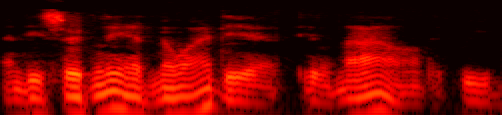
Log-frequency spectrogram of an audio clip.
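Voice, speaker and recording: An actor playing a cold, calculating crime boss in 1940s radio style, with an American accent and a measured, understated menace. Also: male voice, extremely low pitch, slightly rough. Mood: quiet menace. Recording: tinny, muffled old radio recording.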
